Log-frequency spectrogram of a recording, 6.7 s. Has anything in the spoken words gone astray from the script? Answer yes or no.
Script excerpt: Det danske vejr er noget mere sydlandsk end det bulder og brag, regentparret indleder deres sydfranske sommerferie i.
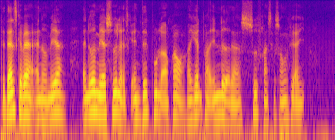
no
